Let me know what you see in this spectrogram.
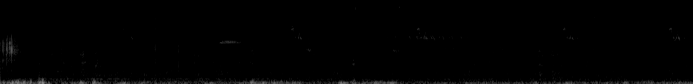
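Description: Quiet rural outdoor ambience: scattered short bird chirps over a low, irregular rumble that is strongest in the first half second.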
